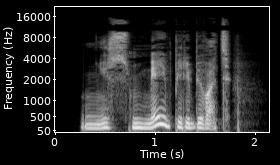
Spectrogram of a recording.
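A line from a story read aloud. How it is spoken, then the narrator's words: Growling old man. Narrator (Russian): рыкнул старый сморчок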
